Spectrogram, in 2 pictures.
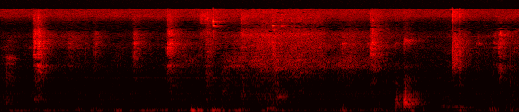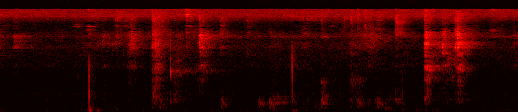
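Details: Two Weimaraner puppies, eight and nine weeks old, play keep-away indoors with a rattle toy. Short whimpers and soft grunting sounds come in bursts, mixed with toy rattles, clicks and scuffling in a small room.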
